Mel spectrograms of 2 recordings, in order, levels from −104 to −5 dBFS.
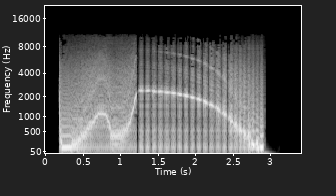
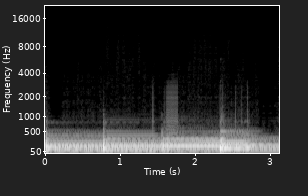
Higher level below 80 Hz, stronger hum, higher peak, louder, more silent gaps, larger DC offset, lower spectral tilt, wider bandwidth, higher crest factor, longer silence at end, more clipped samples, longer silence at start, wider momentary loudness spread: about the same, -40 dBFS vs -42 dBFS; second, none vs 60 Hz at -40 dBFS; about the same, -6 dBFS vs -8 dBFS; first, -17 LUFS vs -25 LUFS; neither; neither; second, -7 dB/octave vs -15.5 dB/octave; first, 8.4 kHz vs 1.1 kHz; about the same, 12 dB vs 16 dB; first, 0.45 s vs 0 s; neither; first, 0.2 s vs 0 s; second, 3 LU vs 7 LU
